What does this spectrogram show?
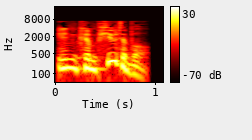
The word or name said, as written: incomputable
